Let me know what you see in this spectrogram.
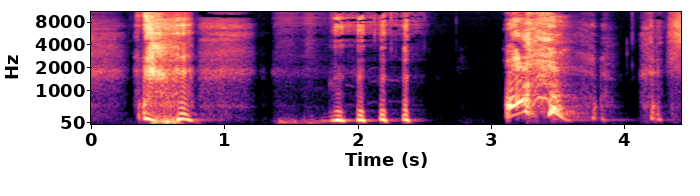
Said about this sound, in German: Warte kurz, ich muss niesen.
